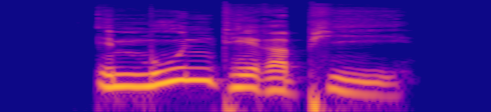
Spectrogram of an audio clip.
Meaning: immunotherapy
- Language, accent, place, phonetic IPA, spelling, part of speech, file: German, Germany, Berlin, [ɪˈmuːnteʁaˌpiː], Immuntherapie, noun, De-Immuntherapie.ogg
